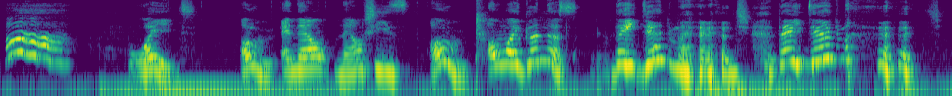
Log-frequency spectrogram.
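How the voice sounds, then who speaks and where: A comic dub host offers casual, rambling commentary on a webcomic, reacting in a playful, excitable way. The voice sits high, and words are drawn out.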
